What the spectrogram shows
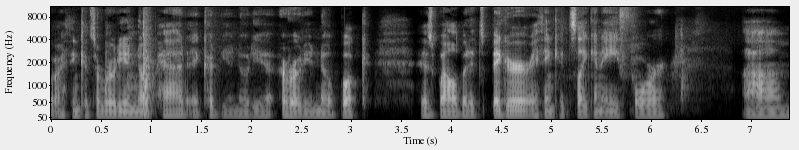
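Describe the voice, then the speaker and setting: A soothing, mid-range voice belongs to the host of a planner and stationery channel, chatting to camera in a cozy hobby vlog. The talk is chill, rambling, and encouraging, with a slight hiss or hum on the recording.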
